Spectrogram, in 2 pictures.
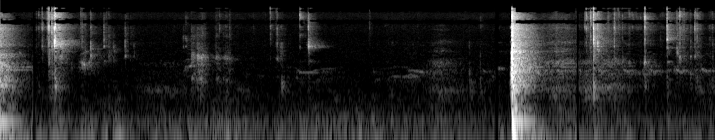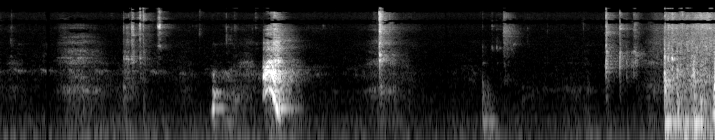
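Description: Eggs being cracked and separated over a glass bowl: a sharp crack of shell about five seconds in and another loud knock about ten seconds in, with a few lighter shell clicks and taps between quiet stretches.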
